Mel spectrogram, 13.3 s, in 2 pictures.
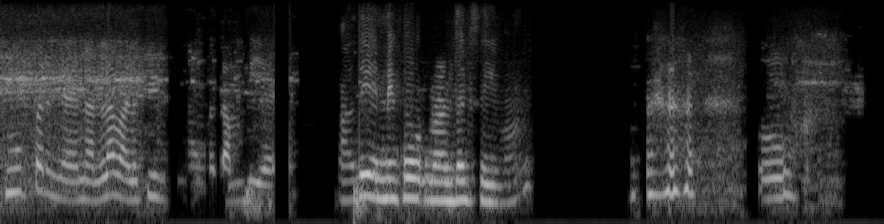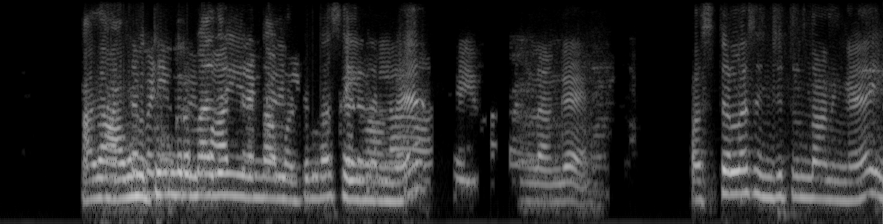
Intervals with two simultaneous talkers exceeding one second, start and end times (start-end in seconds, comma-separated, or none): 7.4-9.6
